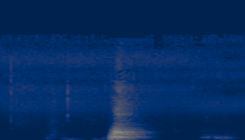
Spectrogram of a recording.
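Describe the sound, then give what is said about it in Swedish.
A dog named Mino lets out one loud, sharp bark, preceded by low grumbling whines and followed by a brief softer yip, with no talking over it. “Mino, tyst vi pratar ju.”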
